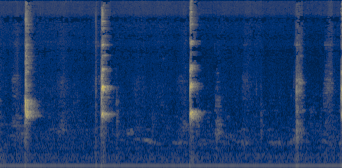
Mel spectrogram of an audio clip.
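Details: A dog excitedly playing with a ball lets out single clipped barks, about one every one and a half to two seconds. Quiet shuffling fills the gaps between them.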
